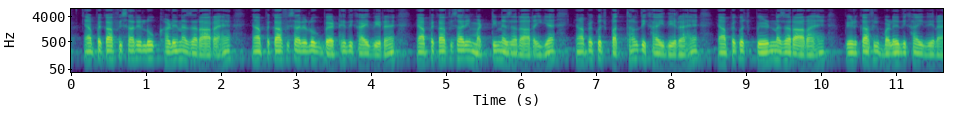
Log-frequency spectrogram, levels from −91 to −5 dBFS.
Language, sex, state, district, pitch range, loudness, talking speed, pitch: Hindi, male, Maharashtra, Chandrapur, 100-120 Hz, -25 LUFS, 240 wpm, 110 Hz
